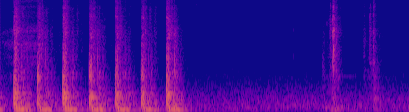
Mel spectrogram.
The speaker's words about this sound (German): Sie kommen und schlagen fast meine Tür ein.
